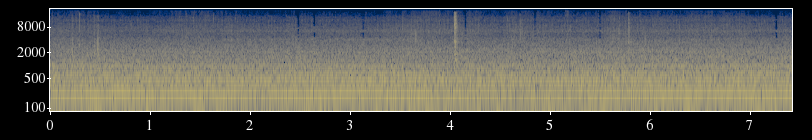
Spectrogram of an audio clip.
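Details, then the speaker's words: 2011 BMW 535i, after cleaning the sway bar bushings and lubricating the bearings with Blaster silicone: steady low hum, no crackle or creak while steering. The former loud crackling is almost entirely gone; loose bolts are possibly a factor. "All right, I can honestly say this almost worked 100%. I can barely hear anything compared to the noise it was making before."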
